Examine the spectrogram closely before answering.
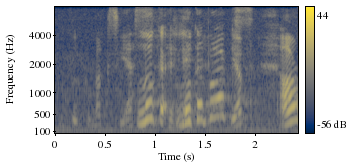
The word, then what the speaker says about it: Luca Books: this morning, and this is Bree Terrelson from Books. Luca Books, yes. Luca Books? Yep. All right. I did not pronounce that right.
